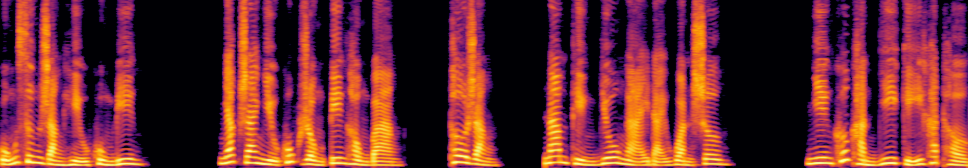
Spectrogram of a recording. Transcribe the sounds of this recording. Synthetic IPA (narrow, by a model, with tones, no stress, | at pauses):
kʊ̰˧˥ŋ͡msɨ˧ŋza˨˩ŋɦḭ˧˨əwxʊ˨˩ŋ͡mɗi˧ən | ɲa˦˥k̚zaː˧ɲi˨˩əwxʊ˦˥k͡p̚zə˨˩wŋ͡mt̪i˧ənɦə˨˩wŋ͡mɓaː˨˩ŋ | t̪ʰəː˧za˨˩ŋ | naː˧mt̪ʰi˨˩ənzo˧ŋa̰ː˧˨jɗa̰ː˧˨jɣwa˨˩jŋ̟səː˧n | ɲi˧ənxɨ˦˥k̚ha˨˩jŋ̟zi˧ki˧˩xa˦˥k̟̚həː˨˩n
